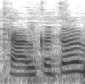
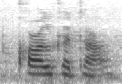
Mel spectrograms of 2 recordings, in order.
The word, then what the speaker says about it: Kolkata: We don't call it Calcutta, we pronounce it Kolkata.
